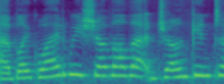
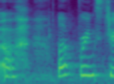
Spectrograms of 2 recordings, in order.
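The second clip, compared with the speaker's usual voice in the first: mock crying, faster; 3 semitones higher than usual. Speaker tells the guys they think they're in love, mock crying. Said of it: "why am I crying?".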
